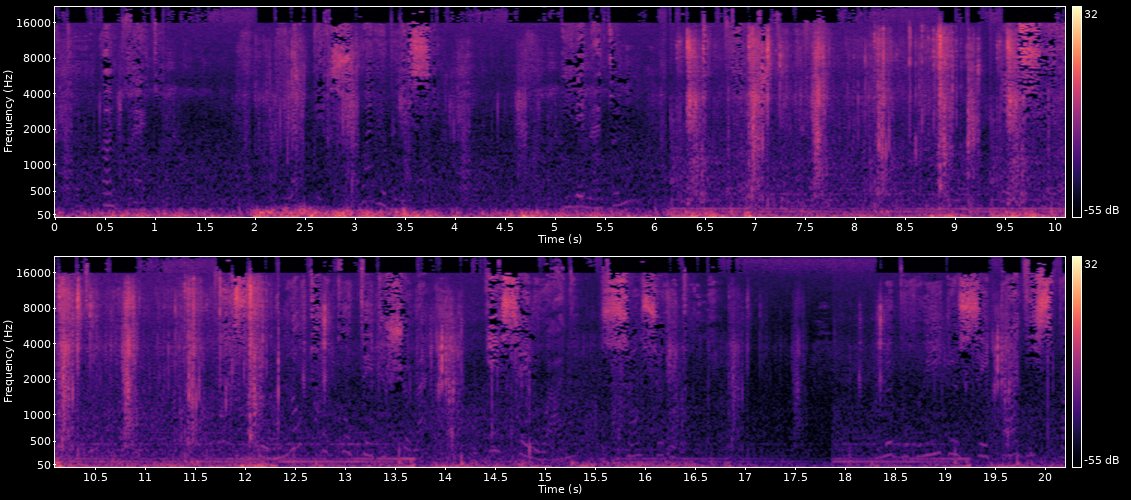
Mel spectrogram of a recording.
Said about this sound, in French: Il lui semble entendre des pas. Il écoute C'est quelqu'un qui s'avance sur le chemin.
